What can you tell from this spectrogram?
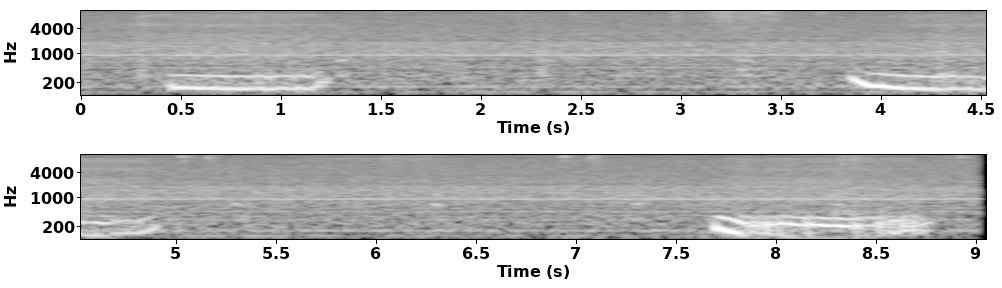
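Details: Bandit, a domestic cat, snoring while asleep indoors: three low, rough, droning breaths, each about a second long, spaced roughly every three to four seconds, over a faint steady electrical hum in a quiet room.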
